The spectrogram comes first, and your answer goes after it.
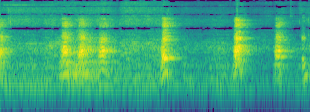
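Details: Dakota, a young female Siberian Husky, barking at a doorstopper as if it might attack her; a quick run of three yappy barks, then single sharp barks spaced about a second apart, with faint human voices underneath.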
